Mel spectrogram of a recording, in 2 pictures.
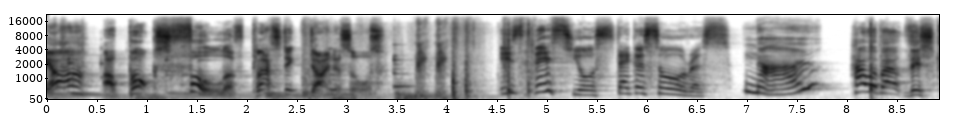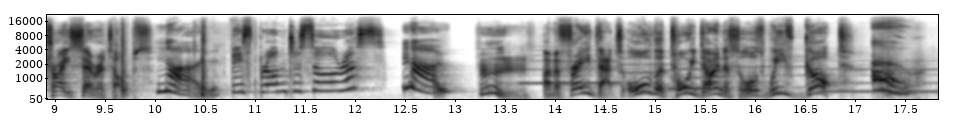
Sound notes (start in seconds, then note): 4.0 snorts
